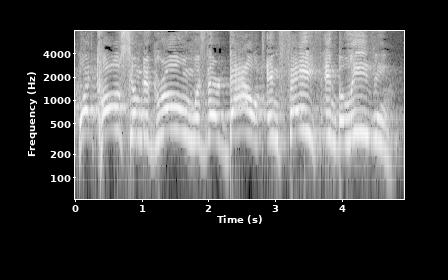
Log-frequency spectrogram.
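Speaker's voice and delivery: driving, ringing sermon delivery; impassioned preacher working the congregation; fervent preaching. Real, not acted. Preaches at full force.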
